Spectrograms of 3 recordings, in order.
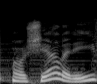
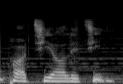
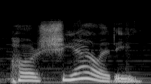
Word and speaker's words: partiality: She has a partiality for walking to school instead of driving. Here, be careful that t i a l doesn't sound like tial. We don't say partiality. We say partiality.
